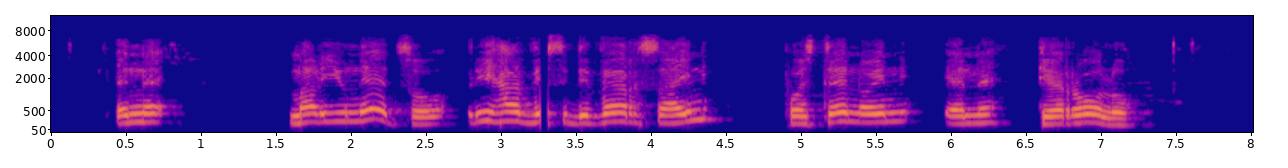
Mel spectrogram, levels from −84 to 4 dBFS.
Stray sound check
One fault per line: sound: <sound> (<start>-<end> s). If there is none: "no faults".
sound: dropout (3.3-3.3 s)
